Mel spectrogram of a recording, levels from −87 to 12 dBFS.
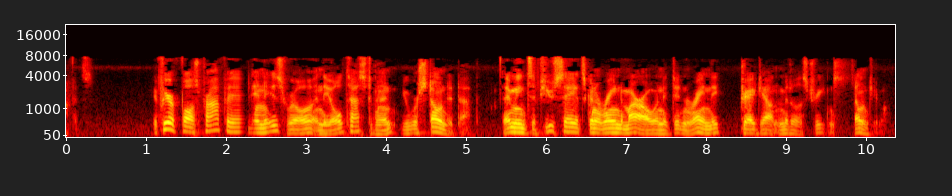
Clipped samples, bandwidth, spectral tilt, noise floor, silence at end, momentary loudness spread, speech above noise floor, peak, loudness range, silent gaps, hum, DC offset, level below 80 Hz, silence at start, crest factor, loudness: under 0.1%; 8 kHz; -4 dB/octave; -58 dBFS; 0.1 s; 12 LU; 38 dB; -2 dBFS; 3 LU; none; none; under 0.1%; -48 dBFS; 0 s; 18 dB; -20 LUFS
